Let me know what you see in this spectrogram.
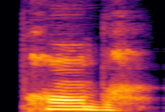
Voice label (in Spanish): "prendre", frances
